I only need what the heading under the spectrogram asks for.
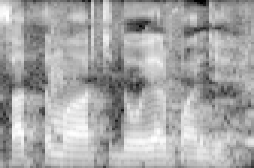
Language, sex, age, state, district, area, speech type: Punjabi, male, 18-30, Punjab, Pathankot, urban, spontaneous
